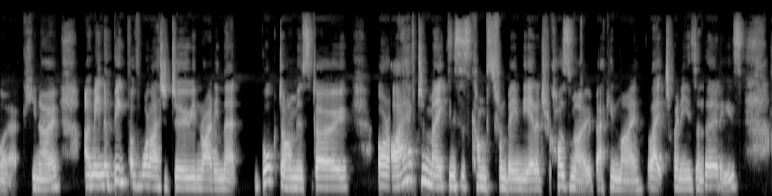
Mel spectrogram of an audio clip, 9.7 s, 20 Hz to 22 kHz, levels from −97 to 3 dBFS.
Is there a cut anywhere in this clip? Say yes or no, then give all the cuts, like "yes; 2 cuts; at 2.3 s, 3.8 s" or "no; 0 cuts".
yes; 7 cuts; at 1.6 s, 2.0 s, 3.9 s, 4.8 s, 5.6 s, 6.8 s, 8.8 s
